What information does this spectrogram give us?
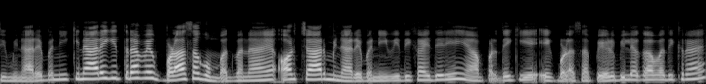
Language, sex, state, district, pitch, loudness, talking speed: Hindi, female, Uttar Pradesh, Budaun, 205 Hz, -17 LUFS, 265 wpm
